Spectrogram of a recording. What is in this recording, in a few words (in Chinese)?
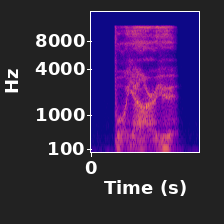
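"不言而喻", Chinese; HSK6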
